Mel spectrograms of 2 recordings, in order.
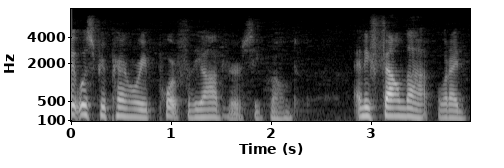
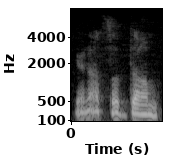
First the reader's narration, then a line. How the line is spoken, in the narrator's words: Kane muttered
